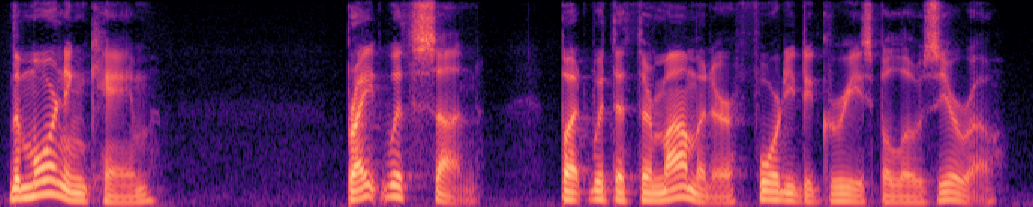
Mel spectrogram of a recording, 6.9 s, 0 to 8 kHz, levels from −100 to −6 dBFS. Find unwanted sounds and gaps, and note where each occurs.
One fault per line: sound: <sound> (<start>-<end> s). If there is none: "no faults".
no faults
